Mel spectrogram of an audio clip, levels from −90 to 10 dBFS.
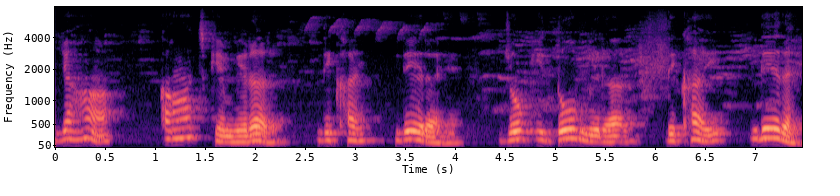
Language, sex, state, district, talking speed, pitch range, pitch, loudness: Hindi, male, Rajasthan, Bikaner, 110 wpm, 125-175 Hz, 155 Hz, -18 LUFS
